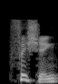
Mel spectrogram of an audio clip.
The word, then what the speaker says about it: phishing: a definition from Microsoft phishing pronounced fishing is an attack that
